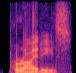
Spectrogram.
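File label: "pyrites", American English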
